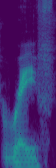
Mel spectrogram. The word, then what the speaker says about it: Ralph: I believe his name is pronounced Rafe Fiennes, right? Sorry, Ray Fiennes.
